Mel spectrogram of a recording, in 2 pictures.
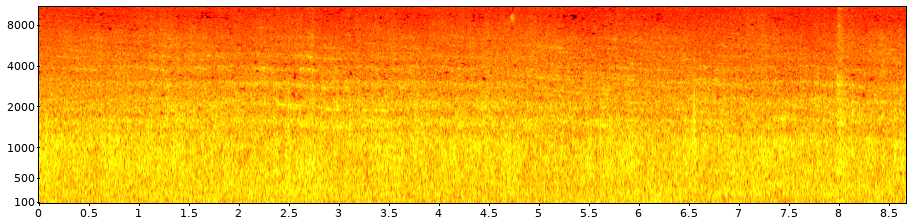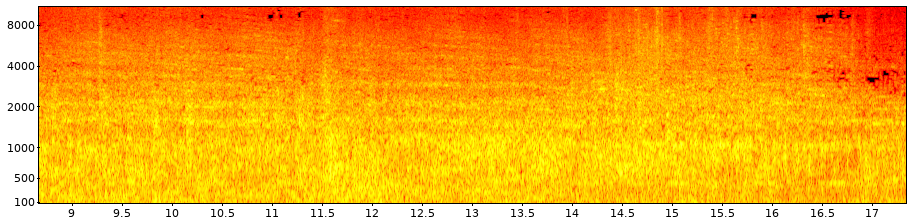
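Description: Freight train wagons rolling past close by: a steady, loud rumble and rattle of steel wheels on rail, with a few sharp clicks as the wheels cross rail joints.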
